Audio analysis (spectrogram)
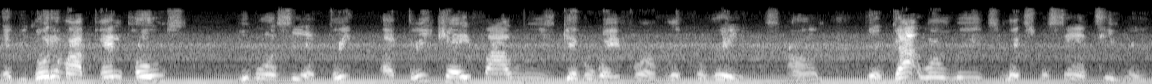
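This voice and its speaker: Through noticeable background noise and audible room echo, a man with a fairly low pitch talks at a fairly slow pace with lively intonation. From Harrisburg, Pennsylvania, US. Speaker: fishing livestreamer. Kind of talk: live stream chat. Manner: loud.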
